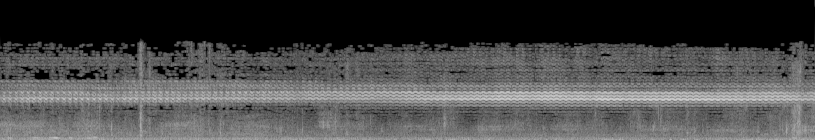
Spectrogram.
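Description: Insects shrilling in a steady high-pitched drone, with a low rustling noise underneath that grows a little louder in the second half.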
